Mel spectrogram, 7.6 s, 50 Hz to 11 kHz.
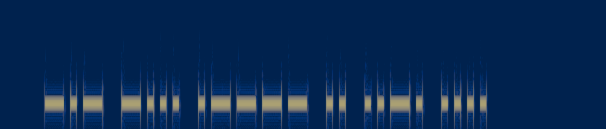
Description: Morse code, heard as a keyed tone, about 15 wpm, 700 Hz. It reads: KB1IFH
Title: USA Call Signs - 6 Characters - Repeated 3x - 15wpm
